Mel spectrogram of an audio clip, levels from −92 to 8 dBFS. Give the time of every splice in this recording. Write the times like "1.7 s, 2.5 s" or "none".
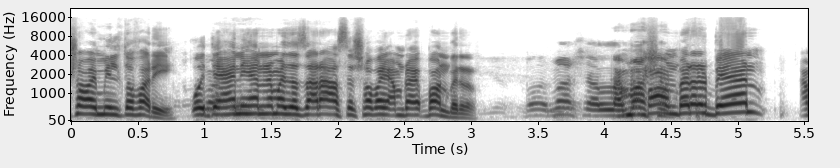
none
